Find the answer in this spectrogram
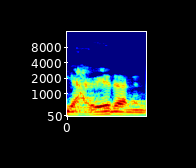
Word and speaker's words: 야훼: 시브리어에 가깝게 발음하면 야훼라는 거예요.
